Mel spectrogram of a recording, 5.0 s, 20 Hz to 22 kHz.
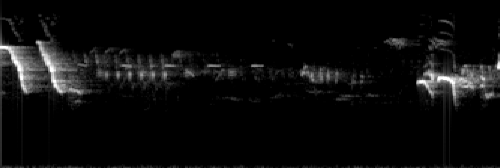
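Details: Robin in a garden in spring 2013 delivering high, clear descending whistles followed by a faint twittering run, then a fresh sharp, squeaky phrase starting near the end.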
